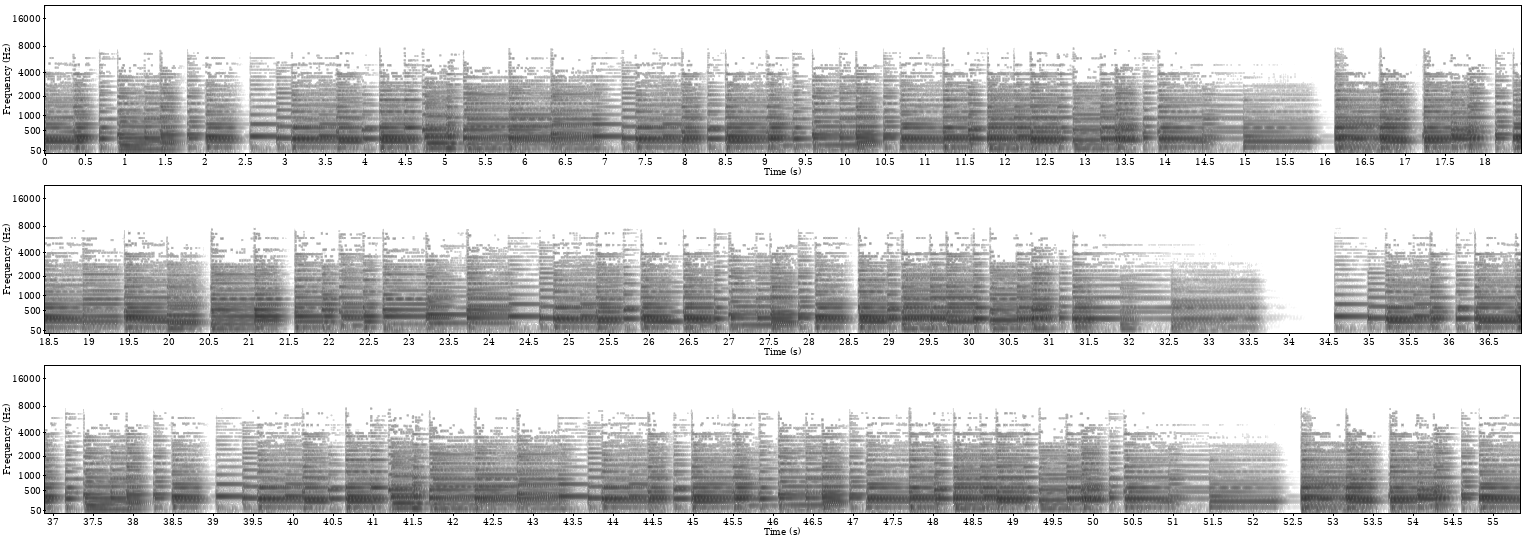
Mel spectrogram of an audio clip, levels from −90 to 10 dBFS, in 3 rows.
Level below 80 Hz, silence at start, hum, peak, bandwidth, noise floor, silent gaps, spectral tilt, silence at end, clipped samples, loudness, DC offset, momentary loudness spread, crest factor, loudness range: -44 dBFS; 0 s; none; -4 dBFS; 7 kHz; -90 dBFS; none; -6 dB/octave; 0 s; under 0.1%; -21 LUFS; under 0.1%; 8 LU; 16 dB; 4 LU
